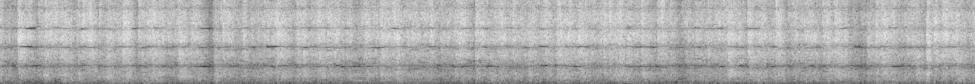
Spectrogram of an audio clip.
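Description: Hail and heavy rain pelting a car's roof and windshield, heard from inside the cabin: a dense, steady clatter of many small impacts.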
